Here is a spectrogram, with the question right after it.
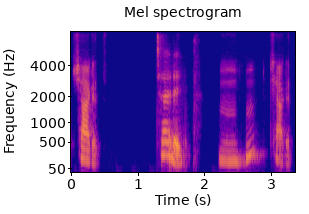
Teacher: La razón por qué estoy pronunciando estas dos T's como R es porque están entre dos vocales.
